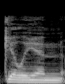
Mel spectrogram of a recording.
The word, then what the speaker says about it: Gillian: How do you pronounce that name? – I think it depends because the way that I always heard Jillian Anderson, which I believe is how she pronounces it, but then the woman from Community, it's spelled the same. Hers is pronounced Gillian.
